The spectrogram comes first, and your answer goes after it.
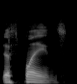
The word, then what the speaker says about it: Des Plaines: I don't know because the S is silent. Oh, yeah. So when I sold cars, there's a town in Illinois called Des Plaines. It's DES Plains, Des Plaines.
